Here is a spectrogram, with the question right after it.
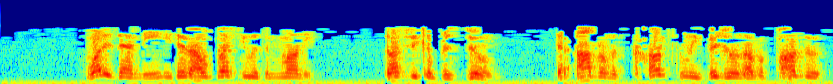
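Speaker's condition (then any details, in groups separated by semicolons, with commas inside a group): No condition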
